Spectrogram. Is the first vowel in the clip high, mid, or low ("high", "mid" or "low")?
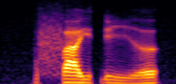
low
